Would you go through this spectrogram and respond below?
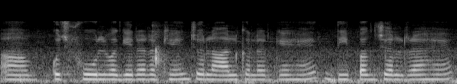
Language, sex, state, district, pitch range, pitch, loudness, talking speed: Hindi, female, Chhattisgarh, Balrampur, 220-230 Hz, 225 Hz, -18 LUFS, 195 wpm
